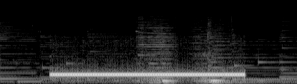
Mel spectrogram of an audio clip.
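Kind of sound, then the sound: signal or alarm, outgoing phone call ringing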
